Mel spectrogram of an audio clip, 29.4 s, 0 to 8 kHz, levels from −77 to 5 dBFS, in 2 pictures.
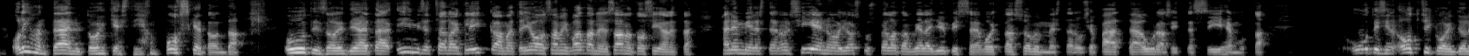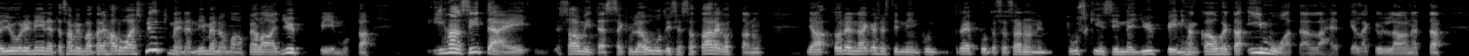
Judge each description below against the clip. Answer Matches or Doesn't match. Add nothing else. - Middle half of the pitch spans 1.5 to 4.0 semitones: Doesn't match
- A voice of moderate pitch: Matches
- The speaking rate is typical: Doesn't match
